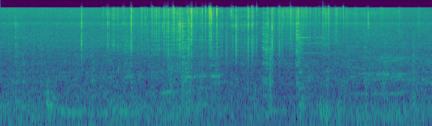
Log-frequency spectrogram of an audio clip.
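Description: Banana pancake batter sizzling in a nonstick frying pan. It is a fine crackling that builds about a second in, is loudest around the middle, and dies down after about four seconds.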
